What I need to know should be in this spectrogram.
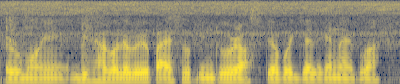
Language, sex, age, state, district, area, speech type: Assamese, male, 18-30, Assam, Lakhimpur, rural, spontaneous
